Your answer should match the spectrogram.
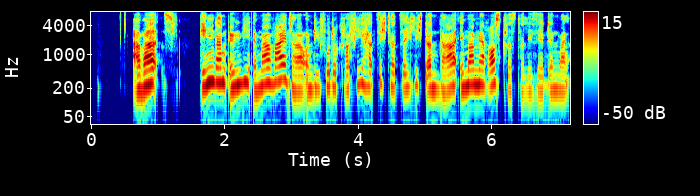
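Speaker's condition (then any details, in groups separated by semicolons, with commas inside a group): Cleft palate; congenital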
